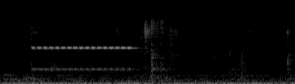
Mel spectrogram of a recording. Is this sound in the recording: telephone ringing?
yes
